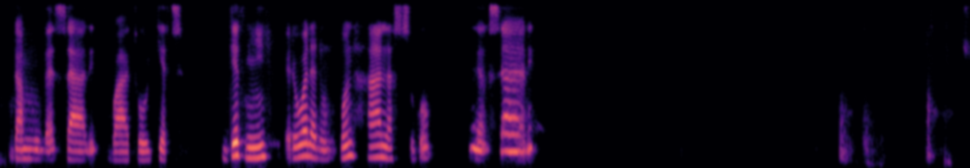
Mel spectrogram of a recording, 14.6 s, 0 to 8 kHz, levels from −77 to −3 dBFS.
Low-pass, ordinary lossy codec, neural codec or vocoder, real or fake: 7.2 kHz; Opus, 64 kbps; codec, 24 kHz, 0.9 kbps, WavTokenizer, large speech release; fake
